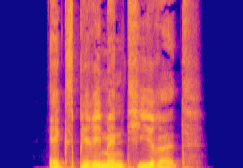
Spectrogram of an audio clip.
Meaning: second-person plural subjunctive I of experimentieren
- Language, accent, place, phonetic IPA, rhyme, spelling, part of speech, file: German, Germany, Berlin, [ɛkspeʁimɛnˈtiːʁət], -iːʁət, experimentieret, verb, De-experimentieret.ogg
